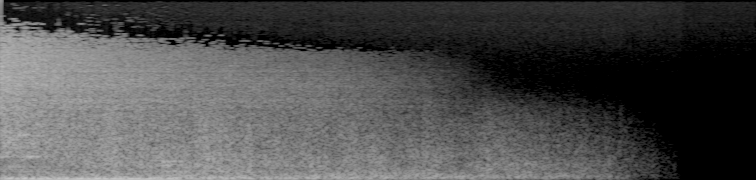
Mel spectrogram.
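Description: Wind rushes loudly, then slowly fades away to silence.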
